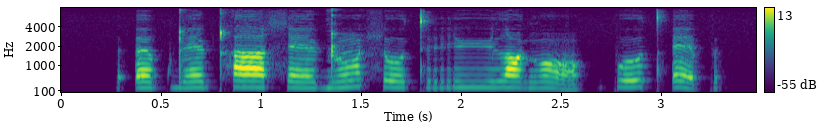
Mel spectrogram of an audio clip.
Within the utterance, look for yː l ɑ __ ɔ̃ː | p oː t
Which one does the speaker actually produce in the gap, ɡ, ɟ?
ɡ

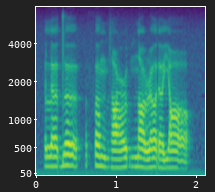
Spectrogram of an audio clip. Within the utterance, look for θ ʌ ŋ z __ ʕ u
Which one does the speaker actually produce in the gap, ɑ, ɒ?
ɑ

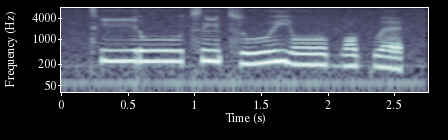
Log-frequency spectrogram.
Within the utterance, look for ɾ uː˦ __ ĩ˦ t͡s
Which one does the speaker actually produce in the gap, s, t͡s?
t͡s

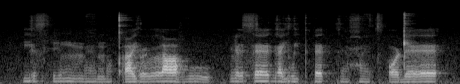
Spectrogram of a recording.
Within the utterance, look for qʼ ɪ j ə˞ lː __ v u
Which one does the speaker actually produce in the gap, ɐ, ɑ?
ɑ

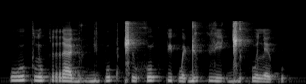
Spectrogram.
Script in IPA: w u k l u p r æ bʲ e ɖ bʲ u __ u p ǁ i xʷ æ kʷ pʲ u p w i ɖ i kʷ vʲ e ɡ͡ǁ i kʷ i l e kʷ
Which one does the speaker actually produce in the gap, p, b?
p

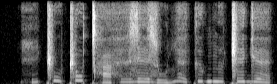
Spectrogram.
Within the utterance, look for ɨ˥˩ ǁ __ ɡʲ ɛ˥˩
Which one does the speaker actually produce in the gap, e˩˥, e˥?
e˥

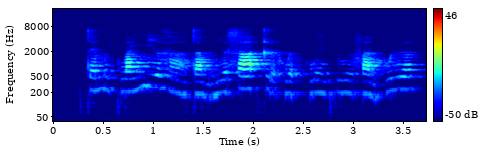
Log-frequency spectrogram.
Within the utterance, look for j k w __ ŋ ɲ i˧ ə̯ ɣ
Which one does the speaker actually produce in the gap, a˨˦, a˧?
a˨˦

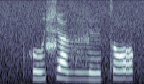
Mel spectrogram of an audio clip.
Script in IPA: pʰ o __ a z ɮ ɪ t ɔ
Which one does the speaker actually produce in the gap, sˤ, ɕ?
ɕ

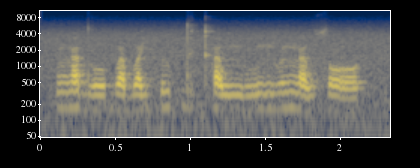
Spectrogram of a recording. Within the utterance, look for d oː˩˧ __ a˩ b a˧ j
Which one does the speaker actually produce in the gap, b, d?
b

